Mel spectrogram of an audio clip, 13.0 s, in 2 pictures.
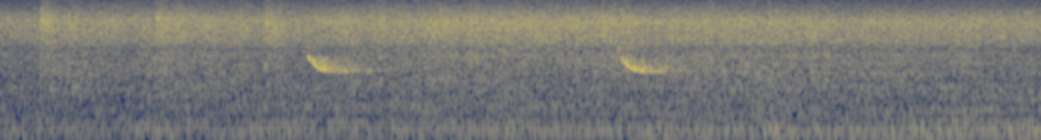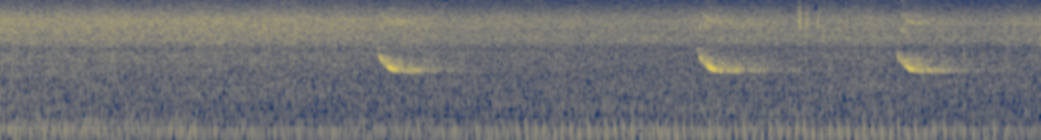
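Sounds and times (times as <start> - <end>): bird chirps sweeping downward: 1.9 - 2.2, 3.8 - 4.2, 8.8 - 9.3, 10.8 - 11.4, 12.1 - 12.6.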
